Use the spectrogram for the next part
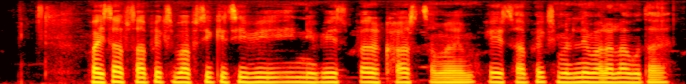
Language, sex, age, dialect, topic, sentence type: Hindi, male, 18-24, Awadhi Bundeli, banking, statement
